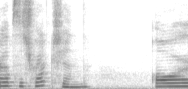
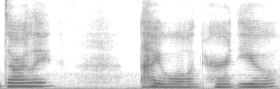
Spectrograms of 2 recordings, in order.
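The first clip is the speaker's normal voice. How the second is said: ordinary delivery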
